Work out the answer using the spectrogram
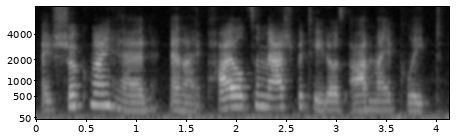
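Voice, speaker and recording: A woman reading a children's book aloud in an expressive way. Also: mid-range voice, unhurried, clean tone. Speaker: story reader.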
